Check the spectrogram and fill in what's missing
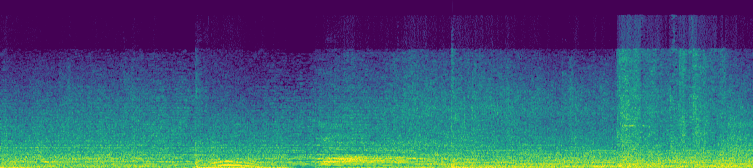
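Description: A train approaches a railway level crossing in Indonesia with a loud, continuous rumble, and a rising and falling tone sweeps through partway, likely a horn.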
